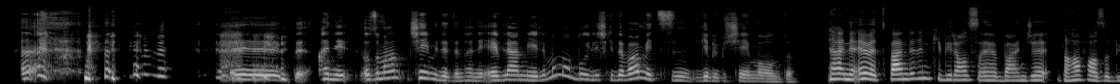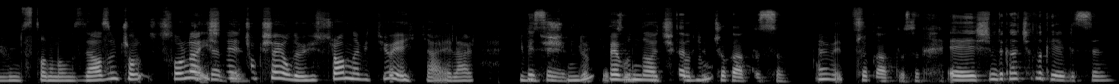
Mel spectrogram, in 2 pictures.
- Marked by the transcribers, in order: chuckle; laughing while speaking: "Evet"; tapping
- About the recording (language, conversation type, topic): Turkish, podcast, Seçim yaparken iç sesine mi güvenirsin, yoksa analize mi?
